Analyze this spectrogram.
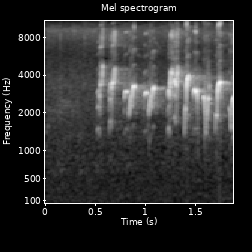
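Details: Loud, close red-whiskered bulbul song of two quick runs of chirpy whistled notes, bright and slurred, tumbling rapidly with barely a pause between them.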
